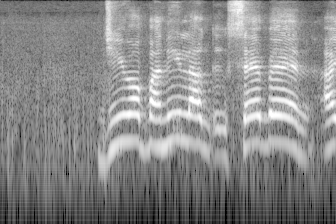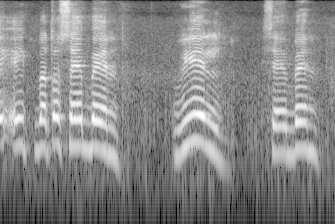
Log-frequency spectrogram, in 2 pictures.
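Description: A middle-aged woman sings loudly into a close microphone.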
